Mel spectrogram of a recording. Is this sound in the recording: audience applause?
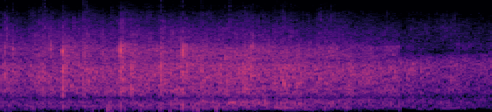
yes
